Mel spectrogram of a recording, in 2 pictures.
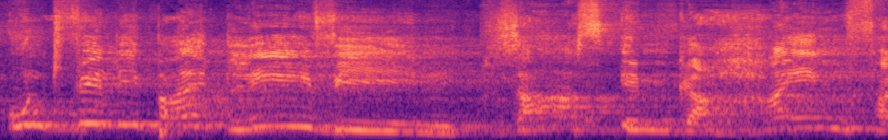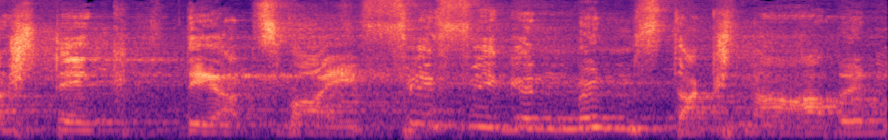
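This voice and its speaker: A man's voice: a little high, creaky, voice pushed down, full character voice. A man voicing a declamatory 1990s techno announcer who narrates a comic radio play on a live stage. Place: tent stage before festival audience. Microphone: handheld microphone. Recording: echoey live stage with music.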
